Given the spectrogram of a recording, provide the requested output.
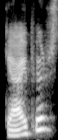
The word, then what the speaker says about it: Kuipers: you can hear so my name is kuipers that's how you pronounce it if it were an english name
